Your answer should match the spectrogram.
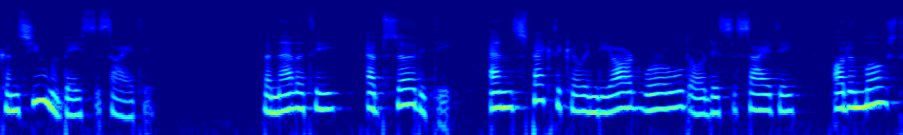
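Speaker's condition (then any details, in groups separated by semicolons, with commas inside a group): No condition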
